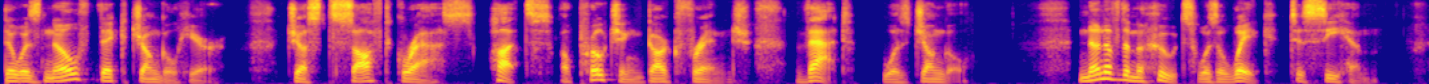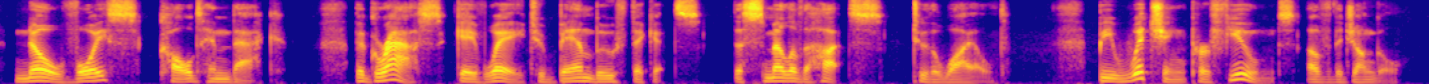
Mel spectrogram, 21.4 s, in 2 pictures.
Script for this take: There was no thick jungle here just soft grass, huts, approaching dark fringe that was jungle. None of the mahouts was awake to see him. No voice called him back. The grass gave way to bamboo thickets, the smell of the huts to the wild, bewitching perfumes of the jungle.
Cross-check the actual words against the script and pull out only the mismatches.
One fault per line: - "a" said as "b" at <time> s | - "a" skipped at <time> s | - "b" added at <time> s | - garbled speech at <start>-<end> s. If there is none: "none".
none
